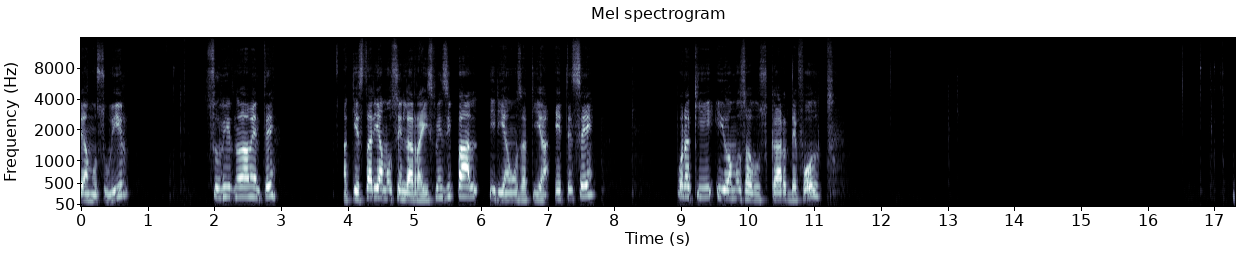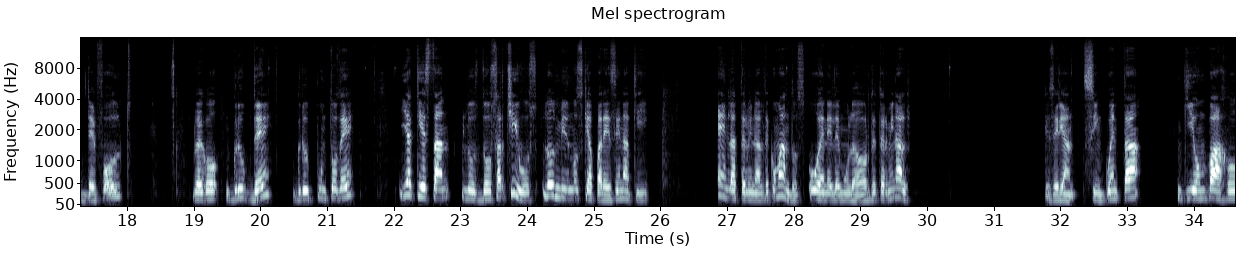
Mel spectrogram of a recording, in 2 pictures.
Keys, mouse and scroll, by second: 0.0 click, 1.4 click, 6.6 click, 7.0 click, 10.9-11.4 scroll down 2, 11.4 scroll down 1, 16.8 click, 19.9 click, 21.5 click, 22.1-23.6 drag, 23.8 click, 25.2 click, 27.9-29.5 drag, 30.4-32.2 drag.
